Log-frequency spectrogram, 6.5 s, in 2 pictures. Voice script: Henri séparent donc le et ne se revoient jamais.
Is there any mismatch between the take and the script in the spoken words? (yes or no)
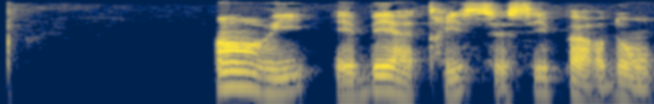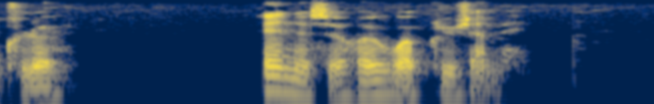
yes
